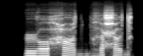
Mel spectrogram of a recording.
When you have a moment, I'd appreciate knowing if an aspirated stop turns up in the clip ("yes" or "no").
no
